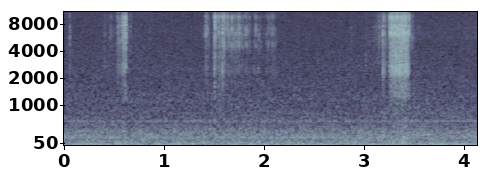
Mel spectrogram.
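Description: A Chinese painting brush stroking across paper: three short scratchy strokes, the last, about three seconds in, the loudest, over faint steady room noise.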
